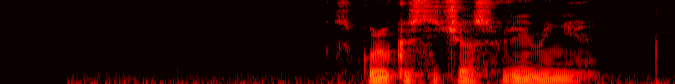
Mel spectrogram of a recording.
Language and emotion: Russian, neutral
